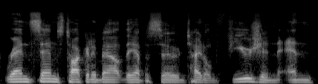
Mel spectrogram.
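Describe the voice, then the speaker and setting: A man's voice: on the low side, fairly even intonation, moderate pace, dry recording. A man hosting a podcast, chatting casually and recapping an episode in a loose, jokey way. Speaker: podcast host.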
